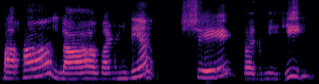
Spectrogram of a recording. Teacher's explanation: ధి తర్వాత విసర్గ ఉన్నది కాబట్టి దాన్ని ధిహి అని పలకాలి.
